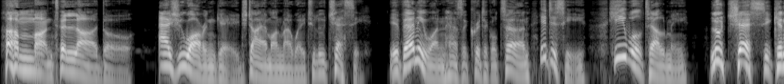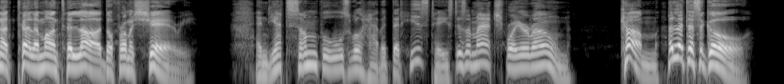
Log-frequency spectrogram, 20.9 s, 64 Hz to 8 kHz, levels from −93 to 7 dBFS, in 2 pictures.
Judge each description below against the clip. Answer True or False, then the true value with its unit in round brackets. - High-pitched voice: False (150 Hz)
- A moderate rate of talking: True (150 wpm)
